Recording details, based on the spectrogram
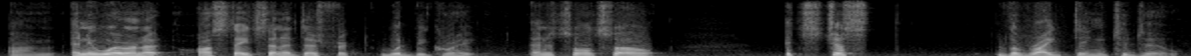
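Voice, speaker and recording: A man's voice: mid-range voice, animated, normal speed, darkish tone, no room sound. A man who chairs a veterans advisory council, speaking earnestly and emphatically as a guest, sometimes stumbling and restarting. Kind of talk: casual interview talk.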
